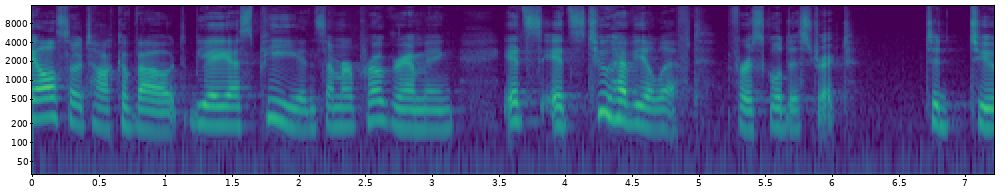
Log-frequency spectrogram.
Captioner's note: none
